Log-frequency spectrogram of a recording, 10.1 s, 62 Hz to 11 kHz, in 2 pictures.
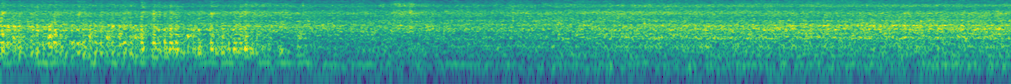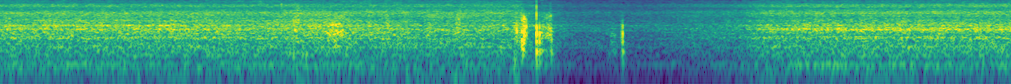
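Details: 2008 GMC Acadia SLT, key restart after auto start squealed then shut off violently: light fast metallic rattle over idle, stops at shutdown, returns on restart; owner suspects failing pulley bearing; rattle at idle.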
